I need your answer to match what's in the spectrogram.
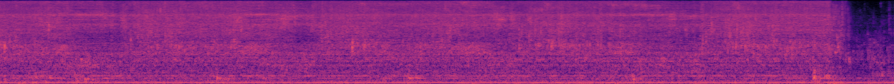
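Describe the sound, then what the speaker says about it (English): Tap water running steadily into a bathroom sink while a face is rinsed, a continuous close splashing hiss that cuts off at the very end. "so now that I've done that, I'm gonna rinse my face now"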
